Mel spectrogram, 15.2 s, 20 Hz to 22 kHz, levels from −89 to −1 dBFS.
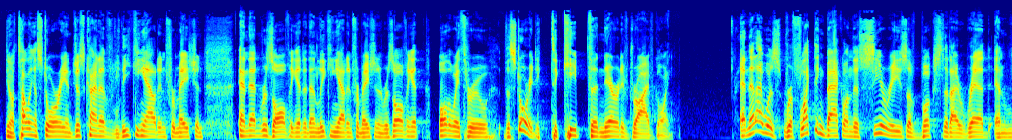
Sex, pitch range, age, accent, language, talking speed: male, 115-150 Hz, 50-69, American, English, 205 wpm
